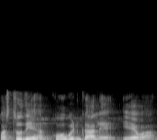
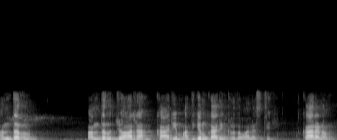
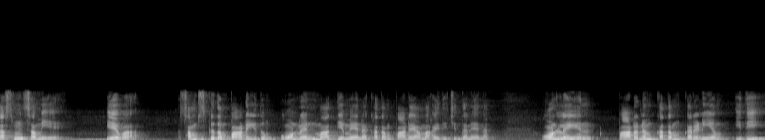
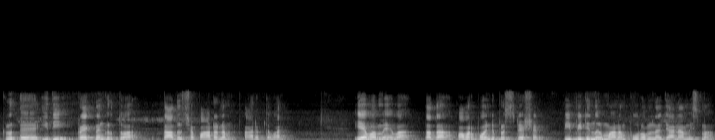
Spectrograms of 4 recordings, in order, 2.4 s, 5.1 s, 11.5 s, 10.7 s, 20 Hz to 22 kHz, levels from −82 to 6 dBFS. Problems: none marked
